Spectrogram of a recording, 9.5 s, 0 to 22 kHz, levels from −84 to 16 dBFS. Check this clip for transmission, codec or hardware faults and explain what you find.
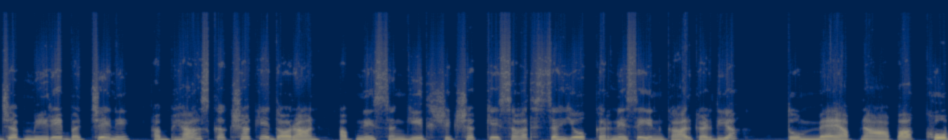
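There's one fault, and it runs the whole clip. The speech has a breathy, grainy top, likely from heavy Bluetooth LC3 compression consistent with 32 kbps, with upper frequencies zeroed and noise-filled in 10 ms frames.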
